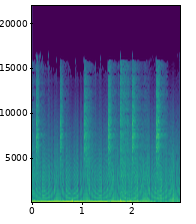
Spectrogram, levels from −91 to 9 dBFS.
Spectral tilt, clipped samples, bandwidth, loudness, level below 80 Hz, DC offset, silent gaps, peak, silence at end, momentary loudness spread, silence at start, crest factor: -5 dB/octave; under 0.1%; 14.5 kHz; -12 LUFS; -10 dBFS; under 0.1%; none; 0 dBFS; 0 s; 9 LU; 0 s; 10 dB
